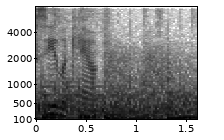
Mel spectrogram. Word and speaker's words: coelacanth: It looks like an extremely large variant of coelacanth. Coelacanth. I would have no idea that that's how you pronounce that.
